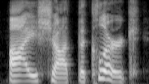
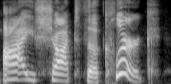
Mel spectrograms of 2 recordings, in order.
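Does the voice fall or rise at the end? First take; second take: fall; rise. First: The voice falls at the end like a statement. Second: The voice rises at the end like a question. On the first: It is a confession. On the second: It is an incredulous question. "with a question mark at the end"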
